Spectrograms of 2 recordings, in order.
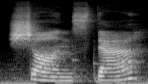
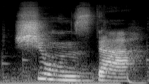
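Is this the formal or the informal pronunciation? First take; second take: formal; informal. First: It uses the formal, written-style pronunciation. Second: It uses the informal, everyday pronunciation. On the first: It suits academic or written language. The speaker calls it wrong. "Formal is" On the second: It suits everyday speech. The speaker calls it right. "informal or everyday speaking"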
